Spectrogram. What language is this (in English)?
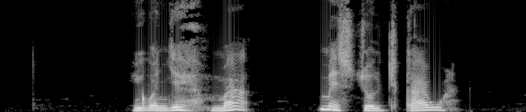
Orizaba Nahuatl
